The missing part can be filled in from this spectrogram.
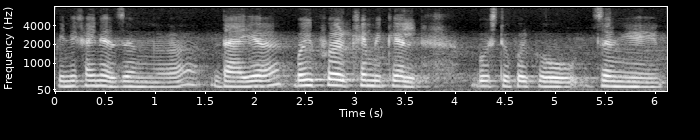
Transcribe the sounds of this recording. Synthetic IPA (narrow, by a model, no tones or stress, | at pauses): b̥inikʰajnɯzɯŋ | dajəbəjpʰɯɾkʰemikel | bostupɯɾkʰɯwzɯŋe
